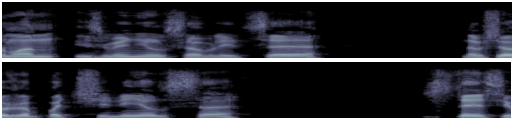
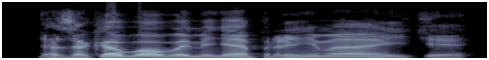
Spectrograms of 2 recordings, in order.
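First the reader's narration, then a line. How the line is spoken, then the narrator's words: Navigator growling. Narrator (Russian): зарычал штурман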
